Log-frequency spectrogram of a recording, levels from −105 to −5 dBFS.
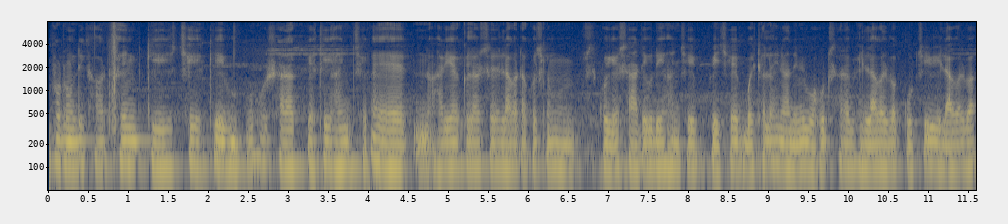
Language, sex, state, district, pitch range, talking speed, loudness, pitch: Bhojpuri, male, Bihar, Sitamarhi, 100-110 Hz, 170 wpm, -37 LUFS, 105 Hz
